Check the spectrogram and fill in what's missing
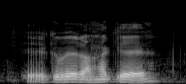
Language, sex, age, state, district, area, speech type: Maithili, male, 30-45, Bihar, Muzaffarpur, urban, spontaneous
